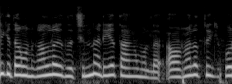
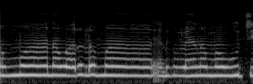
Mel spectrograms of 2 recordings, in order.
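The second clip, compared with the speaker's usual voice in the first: whiny crying. Acted. Child begs mother to skip the injection, whiny crying. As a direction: whine on one note, begging.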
